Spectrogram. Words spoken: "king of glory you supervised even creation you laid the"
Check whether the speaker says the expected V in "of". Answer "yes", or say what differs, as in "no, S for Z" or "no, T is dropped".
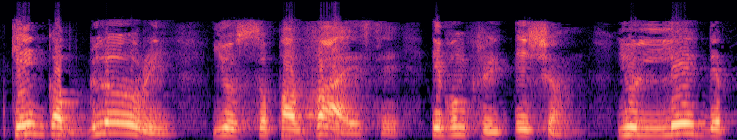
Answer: no, P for V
